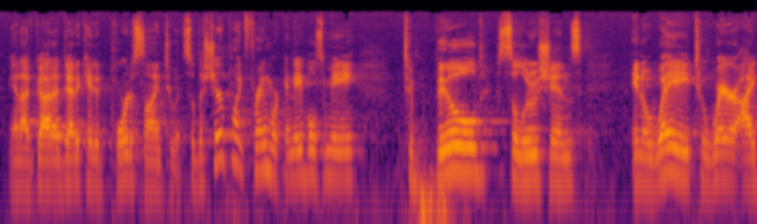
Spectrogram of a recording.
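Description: A man presenting software at a conference, talking through a live demo with joking asides. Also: a little high.

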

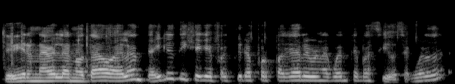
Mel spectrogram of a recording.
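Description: A male teacher works through an accounting exercise, asking questions and confirming answers in a methodical, patient way. His voice sits slightly high for a man. The recording is dull and lo-fi. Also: rapid-fire, a little hiss or hum. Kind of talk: online class lecture.

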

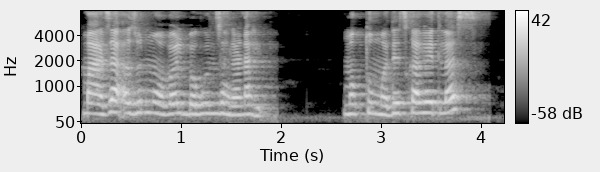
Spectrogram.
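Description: A woman's voice: sits high, fairly even intonation, moderate pace, echoey room, natural voice. A woman reading a sulky, snappish young woman. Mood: irritated. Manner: snappish, curt replies. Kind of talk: storybook reading.

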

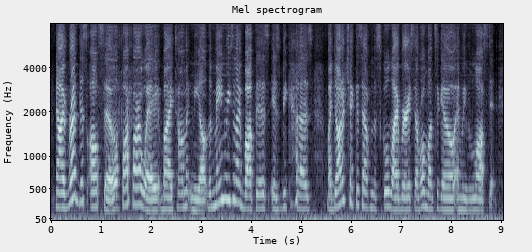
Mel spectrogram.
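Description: Casting: middle-aged woman, bright forward voice, mid pitch, chatty home vlogger. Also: animated, fairly quick, few pauses, rough recording. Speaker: book haul vlogger. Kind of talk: casual, chatty book review to camera. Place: indoors at home, in front of bookshelves.

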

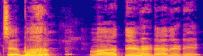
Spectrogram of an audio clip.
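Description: A woman's voice: fairly high pitch, little pitch movement, slow pace, creaky, no room sound, studio quality. A woman voicing a young man who begs and cries for the love of a friend in an audio drama. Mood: pleading. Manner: pleading, crying.

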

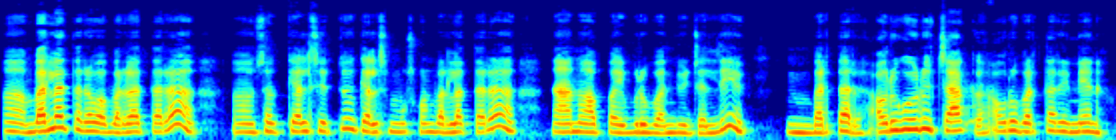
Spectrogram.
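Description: Woman doing a calm soothing grown son. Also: lowish voice, fairly quick, close to an everyday voice. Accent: North Karnataka Kannada. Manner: soothing, placating.

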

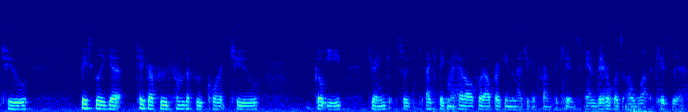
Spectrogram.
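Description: A young man vlogging from inside a costume head, so his voice comes out muffled. He has a warm, mellow tone and a chatty, rambling way of telling his story. The recording is a bit dull and lo-fi, with faint noise behind him. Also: mid-range voice, flat delivery, normal speed. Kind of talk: casual storytelling to camera.

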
